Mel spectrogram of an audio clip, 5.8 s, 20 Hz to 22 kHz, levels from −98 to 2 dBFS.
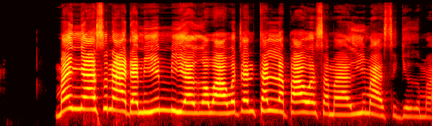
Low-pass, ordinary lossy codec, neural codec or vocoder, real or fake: none; none; none; real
